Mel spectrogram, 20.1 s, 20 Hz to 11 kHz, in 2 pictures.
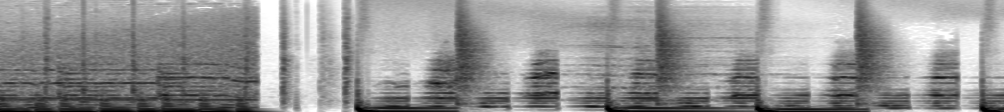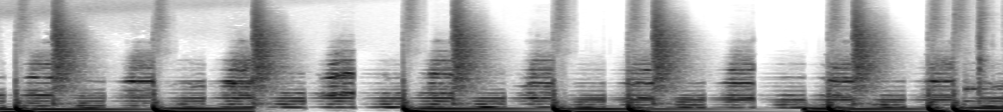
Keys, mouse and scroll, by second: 1.1 double click, 10.5 alt+click, 13.1 double click, 17.0 alt+click, 19.4 double click.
